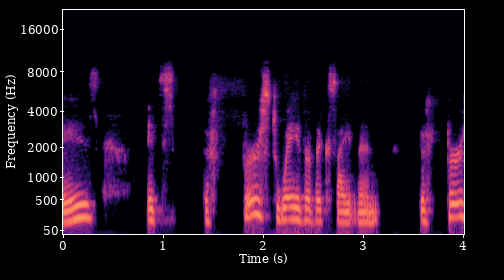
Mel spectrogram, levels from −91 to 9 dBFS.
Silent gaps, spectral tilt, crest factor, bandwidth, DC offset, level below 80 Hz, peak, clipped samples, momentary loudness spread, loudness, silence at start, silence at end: 0.72-0.83 s, 1.19-1.39 s, 3.20-3.27 s, 3.37-3.55 s; -5 dB/octave; 14 dB; 9 kHz; under 0.1%; -56 dBFS; -6 dBFS; under 0.1%; 13 LU; -21 LUFS; 0 s; 0 s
